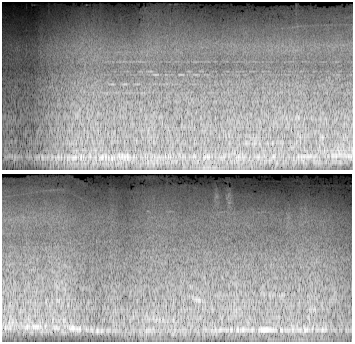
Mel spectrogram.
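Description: Roosevelt Island Tram cabin riding and pulling into its station: a loud, steady rushing and mechanical hum with a low drone that drops in pitch about eight seconds in as the cabin slows at the platform.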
